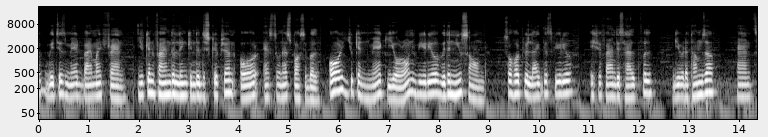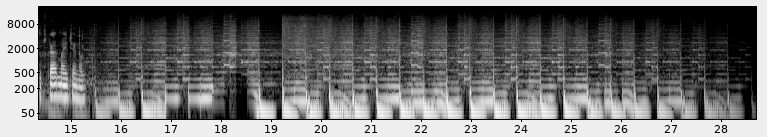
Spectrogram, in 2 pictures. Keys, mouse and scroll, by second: 8.9-11.3 middle drag, 11.3-13.0 drag, 13.0-14.2 middle drag, 14.2-15.3 scroll up 1, 15.5-28.7 shift+middle drag.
